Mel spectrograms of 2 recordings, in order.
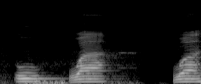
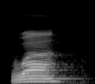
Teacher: huruf wau makhrajnya adalah di kedua bibir disertai dengan menyunyuk atau munyuk ya maju ya u wa seperti itu wa.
